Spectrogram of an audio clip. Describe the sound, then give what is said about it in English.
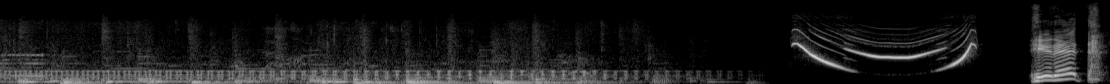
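Upbeat background music fades out, then a loud, handcrafted slide whistle swoops down and back up, followed after a short pause by a quick, wobbling upward slide. “That's the sound of a high quality, handcrafted slide whistler slide whistle from Kazoos and stuff.”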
